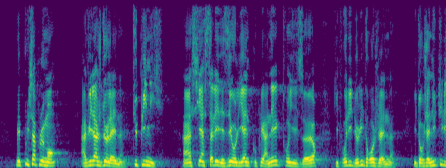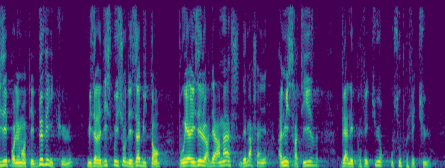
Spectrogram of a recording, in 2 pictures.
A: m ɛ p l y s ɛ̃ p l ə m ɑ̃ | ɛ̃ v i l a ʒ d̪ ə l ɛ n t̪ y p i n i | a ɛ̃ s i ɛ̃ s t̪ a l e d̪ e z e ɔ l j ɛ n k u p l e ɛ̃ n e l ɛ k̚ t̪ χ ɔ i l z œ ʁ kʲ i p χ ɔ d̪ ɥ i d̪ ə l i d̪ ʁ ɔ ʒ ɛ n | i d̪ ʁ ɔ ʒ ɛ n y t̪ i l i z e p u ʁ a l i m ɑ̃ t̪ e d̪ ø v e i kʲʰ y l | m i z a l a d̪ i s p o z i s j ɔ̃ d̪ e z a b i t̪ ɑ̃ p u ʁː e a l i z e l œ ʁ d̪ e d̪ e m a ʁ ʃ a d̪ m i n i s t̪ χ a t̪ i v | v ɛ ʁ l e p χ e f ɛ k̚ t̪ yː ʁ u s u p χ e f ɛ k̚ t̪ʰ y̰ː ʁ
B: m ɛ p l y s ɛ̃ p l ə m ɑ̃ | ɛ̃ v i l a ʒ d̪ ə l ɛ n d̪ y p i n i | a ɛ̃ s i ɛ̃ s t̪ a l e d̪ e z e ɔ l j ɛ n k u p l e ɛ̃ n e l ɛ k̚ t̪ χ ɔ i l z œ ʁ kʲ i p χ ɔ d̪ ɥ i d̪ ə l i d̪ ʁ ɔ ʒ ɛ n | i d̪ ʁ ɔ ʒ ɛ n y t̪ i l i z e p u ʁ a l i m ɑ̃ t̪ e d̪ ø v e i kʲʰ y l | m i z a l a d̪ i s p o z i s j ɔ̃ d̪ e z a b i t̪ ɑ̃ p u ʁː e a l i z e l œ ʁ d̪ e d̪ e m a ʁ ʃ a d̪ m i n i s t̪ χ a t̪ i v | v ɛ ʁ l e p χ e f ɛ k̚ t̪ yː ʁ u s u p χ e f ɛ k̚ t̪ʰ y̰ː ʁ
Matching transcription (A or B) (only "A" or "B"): A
